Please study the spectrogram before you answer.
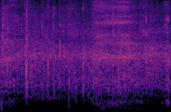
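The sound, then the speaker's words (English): Steady audience applause from a church audience, a dense wash of many hands clapping at an even, sustained level with no voices standing out. “So please, can we give a warm round of applause”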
